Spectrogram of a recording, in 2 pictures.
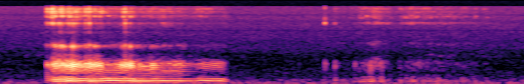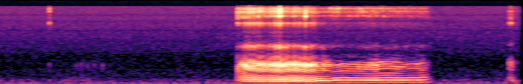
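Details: Seven-year-old neutered male Shih Tzu asleep indoors in a foster home after bladder stone surgery, snoring: two long, low, droning snores with a wavering buzzy tone, each about two seconds and some seven seconds apart, soft breathing between.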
